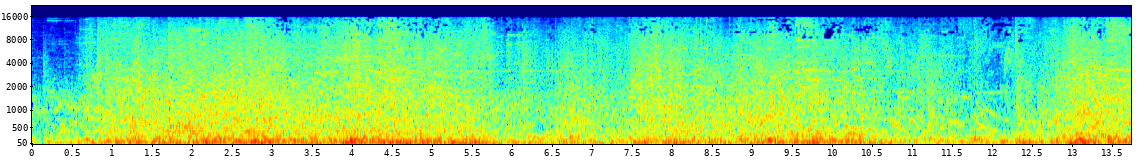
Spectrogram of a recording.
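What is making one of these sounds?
Magic blasts and explosions crackle and boom in a busy fantasy battle.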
